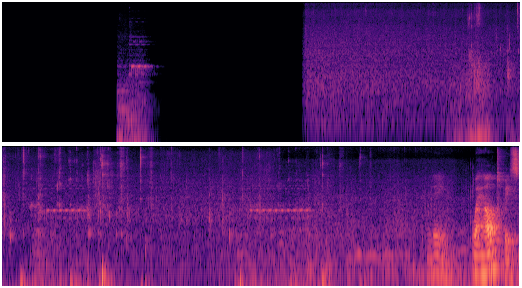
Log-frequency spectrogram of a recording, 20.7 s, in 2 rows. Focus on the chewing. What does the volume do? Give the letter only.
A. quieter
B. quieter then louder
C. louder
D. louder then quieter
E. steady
A.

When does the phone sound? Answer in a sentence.
You can hear the phone from 2.2 to 2.9 s, from 10.9 to 12.1 s and from 15.0 to 17.1 s.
